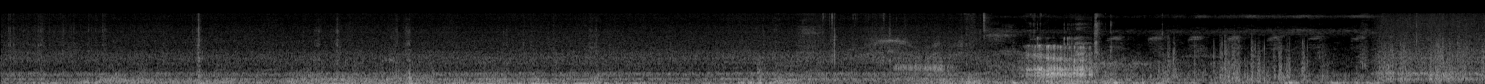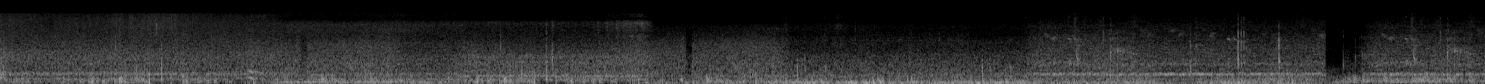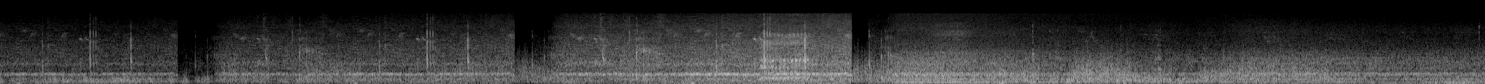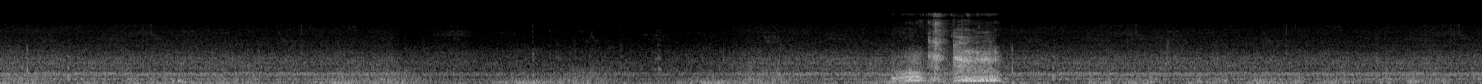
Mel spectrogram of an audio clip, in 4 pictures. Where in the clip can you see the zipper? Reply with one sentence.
You can't hear the zipper here.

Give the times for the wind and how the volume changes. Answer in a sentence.
The wind can be heard from 0.1 to 59.2 s, getting louder then quieter.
